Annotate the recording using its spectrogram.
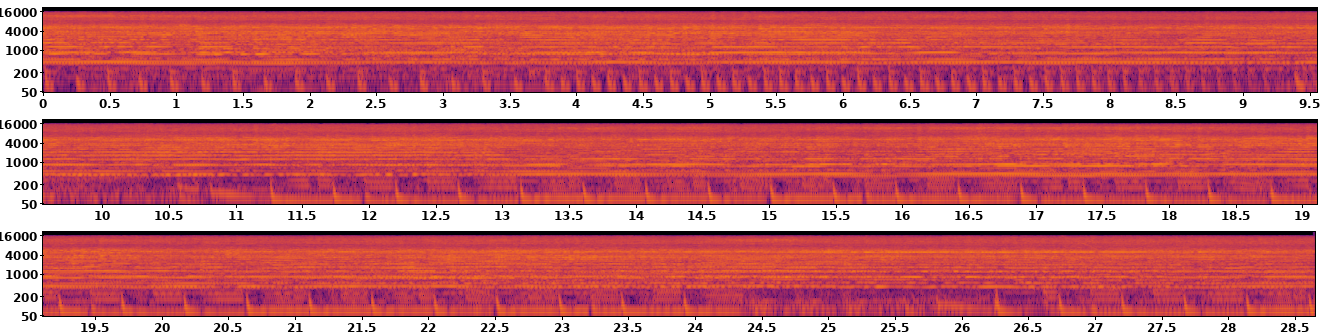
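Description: A drone's propeller whirs with a steady, high hum.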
